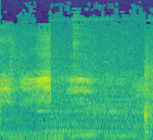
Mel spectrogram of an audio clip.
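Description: A crow cawing: three caws in quick succession, the middle one the longest and loudest.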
